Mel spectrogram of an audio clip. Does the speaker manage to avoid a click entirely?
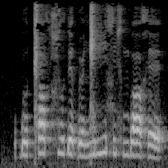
no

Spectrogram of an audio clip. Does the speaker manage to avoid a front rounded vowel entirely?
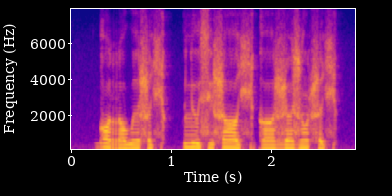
no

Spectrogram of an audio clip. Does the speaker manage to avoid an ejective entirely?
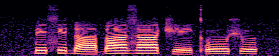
no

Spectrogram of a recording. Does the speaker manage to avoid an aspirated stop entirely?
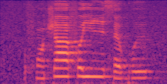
yes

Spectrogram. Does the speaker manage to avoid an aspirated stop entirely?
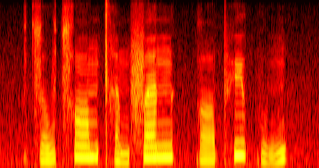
no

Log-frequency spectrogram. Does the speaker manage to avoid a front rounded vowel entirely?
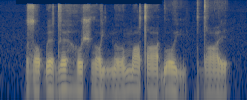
yes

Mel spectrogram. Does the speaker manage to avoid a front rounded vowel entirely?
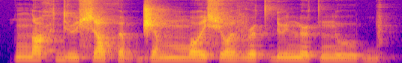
yes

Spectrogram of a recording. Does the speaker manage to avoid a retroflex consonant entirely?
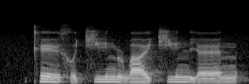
no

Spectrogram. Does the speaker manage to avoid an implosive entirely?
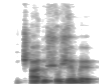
no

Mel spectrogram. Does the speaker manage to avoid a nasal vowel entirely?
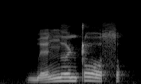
yes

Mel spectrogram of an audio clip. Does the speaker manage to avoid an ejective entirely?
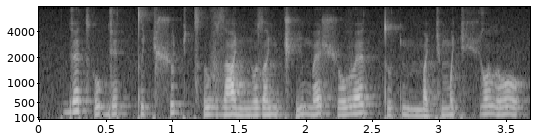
no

